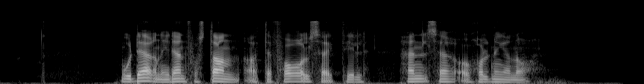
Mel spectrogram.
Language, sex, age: Norwegian, male, 33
